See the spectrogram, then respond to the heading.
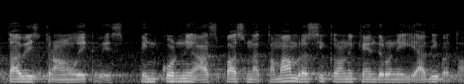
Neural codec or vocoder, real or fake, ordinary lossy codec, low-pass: codec, 16 kHz, 16 kbps, FunCodec, trained on LibriTTS, 50 frames a second; fake; MP3, 48 kbps; 7.2 kHz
